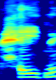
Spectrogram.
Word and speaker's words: Haydney: Today I'm speaking to the amazing Myron Haydney. Have I pronounced that right, Myron, or have I absolutely butchered that surname? Now you've said that correct, mate. That's perfect.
